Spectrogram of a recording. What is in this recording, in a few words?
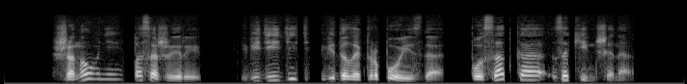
khs st male, subway station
